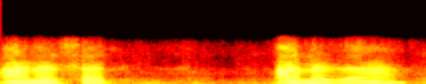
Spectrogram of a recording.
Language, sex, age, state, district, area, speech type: Kashmiri, male, 30-45, Jammu and Kashmir, Kupwara, urban, conversation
